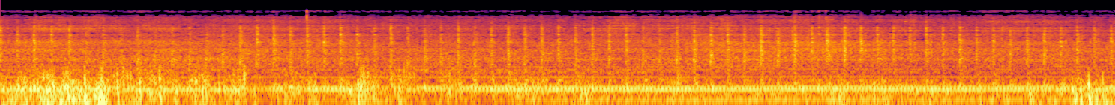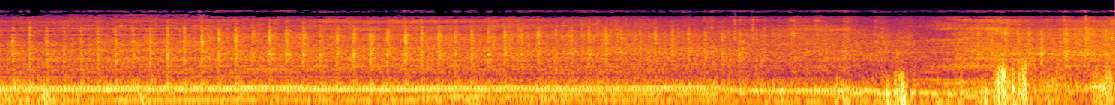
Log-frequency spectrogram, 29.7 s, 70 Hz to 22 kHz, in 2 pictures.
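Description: Caterpillar D6R crawler dozer's diesel engine running steadily as the machine works, with a fast, even clatter over the engine hum. About 25 seconds in, the engine note drops, and two short thumps follow near the end.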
